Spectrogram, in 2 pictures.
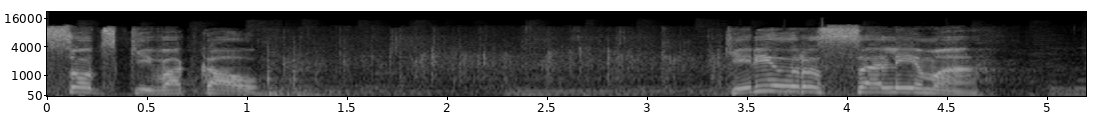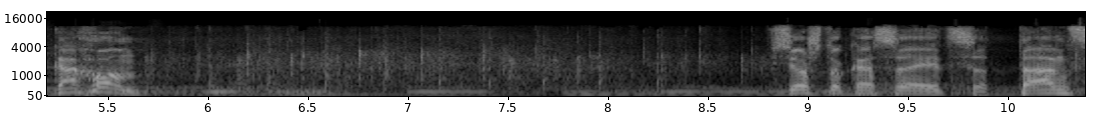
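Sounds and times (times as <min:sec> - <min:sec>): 
speech: 0:00.1 - 0:01.3, 0:03.4 - 0:06.1, 0:08.9 - 0:10.3
audience applause: 0:01.3 - 0:04.3, 0:05.2 - 0:09.0.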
